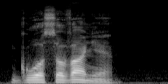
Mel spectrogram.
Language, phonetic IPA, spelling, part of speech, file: Polish, [ˌɡwɔsɔˈvãɲɛ], głosowanie, noun, Pl-głosowanie.ogg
